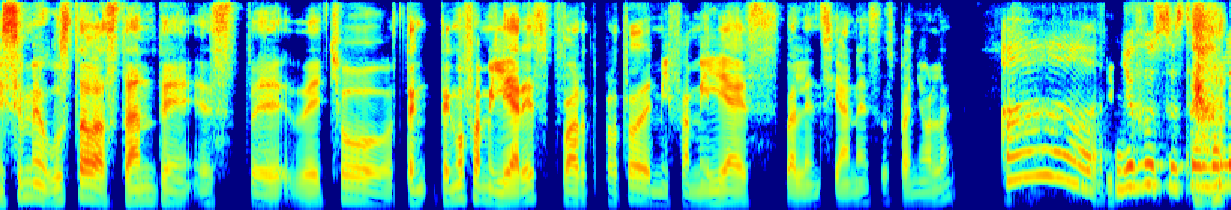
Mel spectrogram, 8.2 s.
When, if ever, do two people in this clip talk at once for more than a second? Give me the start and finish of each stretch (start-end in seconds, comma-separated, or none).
none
